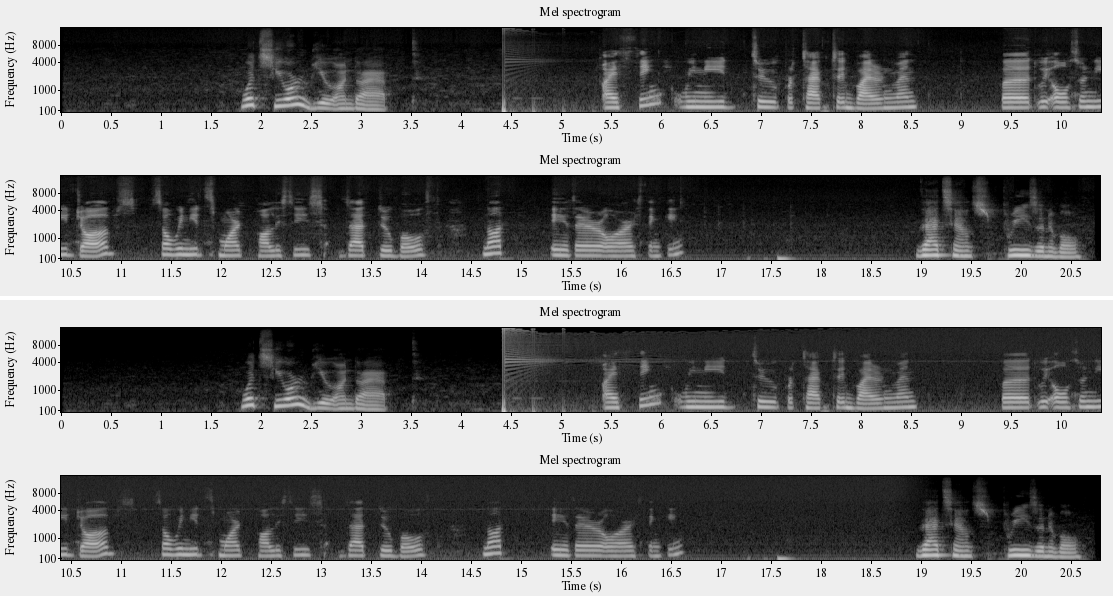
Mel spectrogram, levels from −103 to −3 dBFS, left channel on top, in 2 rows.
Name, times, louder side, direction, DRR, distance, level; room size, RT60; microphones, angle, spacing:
voice 1, 1.8-3.3 18.9-20.6, left 1 dB, 25° left, 0.9 m, -34 dB
sound 1, 4.4-19.1, right 2 dB, 75° right, 3.3 m, -52 dB
voice 2, 5.4-8.6 9.4-11.1 11.4-14.1 14.6-14.8 15.3-16.6, left 2 dB, 45° left, 1.6 m, -36 dB
head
